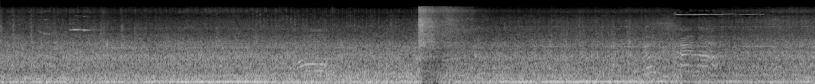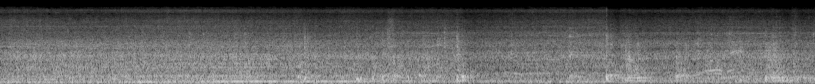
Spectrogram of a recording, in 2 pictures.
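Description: A bulldozer engine rumbles and roars steadily close by.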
